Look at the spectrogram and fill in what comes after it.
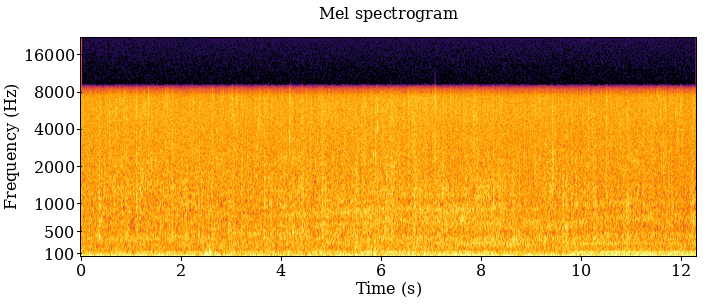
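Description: Steady rain falling, an even hiss of drops, with a couple of brief sharp taps about two seconds in.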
